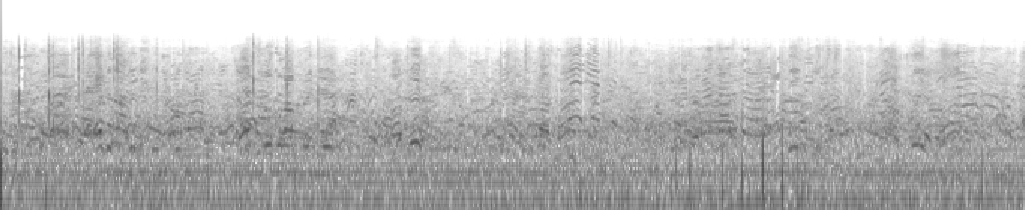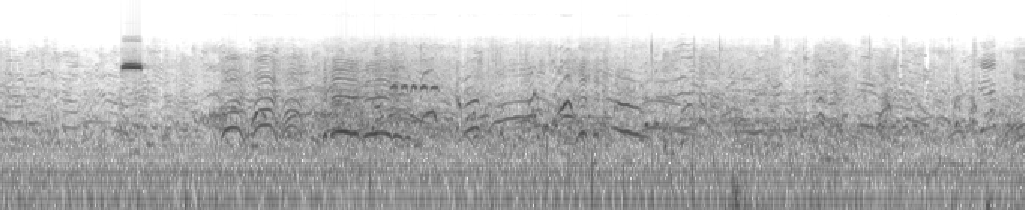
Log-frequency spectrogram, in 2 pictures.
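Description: A large crowd of people chatters outdoors at a distance.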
